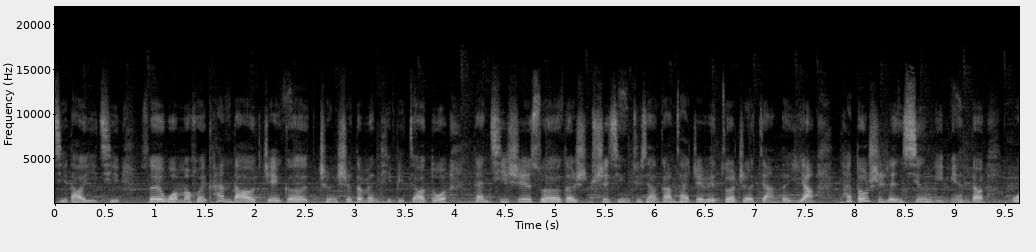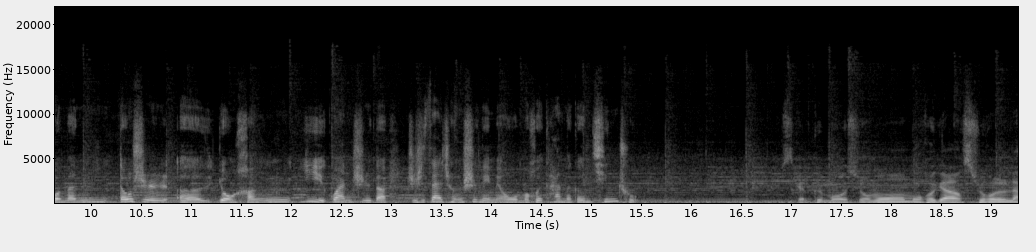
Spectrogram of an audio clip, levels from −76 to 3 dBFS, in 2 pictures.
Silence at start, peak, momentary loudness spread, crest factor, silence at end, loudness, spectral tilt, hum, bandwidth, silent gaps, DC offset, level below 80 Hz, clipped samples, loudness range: 0 s; -8 dBFS; 9 LU; 18 dB; 0 s; -26 LUFS; -4.5 dB/octave; none; 18 kHz; none; under 0.1%; -52 dBFS; under 0.1%; 5 LU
